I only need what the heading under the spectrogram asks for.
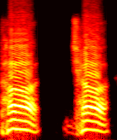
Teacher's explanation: these are really hard for the native English speaker because voice aspirated sound doesn't exist at the beginning position of a word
